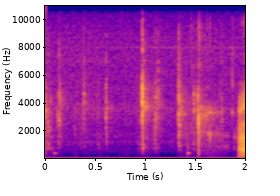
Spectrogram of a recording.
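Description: Computer keyboard keystrokes: a few scattered, irregular key clicks as a short word is typed, over a faint steady hiss.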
